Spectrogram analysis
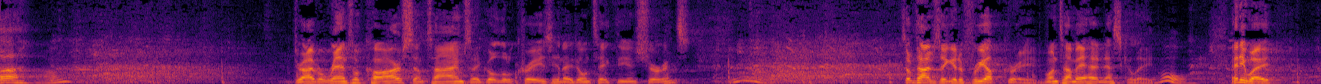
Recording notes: Seattle Radio Theatre , KIRO Radio , and Town Hall Seattle present a lighthearted parody of those holiday movies made by a certain greeting card company. This is a recording of a live performance.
